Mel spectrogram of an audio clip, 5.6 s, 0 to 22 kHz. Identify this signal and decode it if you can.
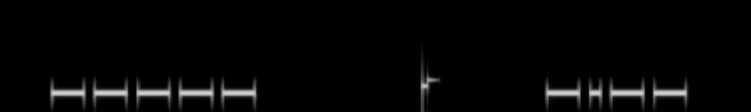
Morse code, heard as a keyed tone, about 15 wpm, 700 Hz. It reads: 0 Y
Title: Single Letter-Number Alt 15wpm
